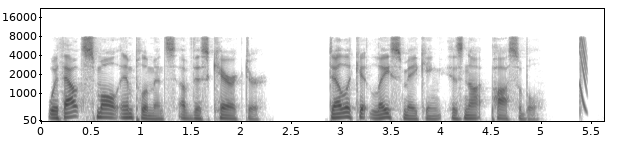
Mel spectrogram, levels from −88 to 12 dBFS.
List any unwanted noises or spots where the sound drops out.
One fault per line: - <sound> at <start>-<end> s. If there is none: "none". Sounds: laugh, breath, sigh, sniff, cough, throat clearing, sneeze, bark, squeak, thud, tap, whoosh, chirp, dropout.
- chirp at 5.4-5.5 s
